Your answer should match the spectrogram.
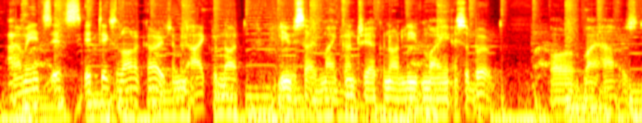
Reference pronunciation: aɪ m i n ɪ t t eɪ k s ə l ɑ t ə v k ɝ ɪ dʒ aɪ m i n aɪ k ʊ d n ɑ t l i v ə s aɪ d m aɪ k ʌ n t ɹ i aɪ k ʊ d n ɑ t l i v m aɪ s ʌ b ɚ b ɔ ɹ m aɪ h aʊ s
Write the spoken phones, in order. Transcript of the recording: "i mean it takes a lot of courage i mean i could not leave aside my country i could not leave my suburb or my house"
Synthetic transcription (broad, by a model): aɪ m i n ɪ t t eɪ k s ə l ɑ t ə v k ɝ ɪ dʒ aɪ m i n aɪ k ʊ d n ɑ t l i v ə s aɪ d m aɪ k ʌ n t ɹ i aɪ k ʊ d n ɑ t l i v m aɪ s ʌ b ɚ b ɔ ɹ m aɪ h aʊ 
